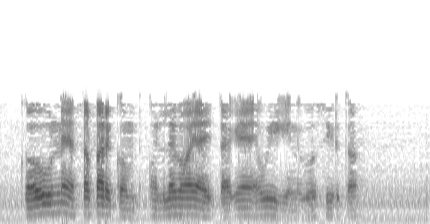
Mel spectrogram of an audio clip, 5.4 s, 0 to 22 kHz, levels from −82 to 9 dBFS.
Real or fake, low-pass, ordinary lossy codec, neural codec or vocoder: real; 7.2 kHz; AAC, 16 kbps; none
